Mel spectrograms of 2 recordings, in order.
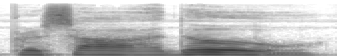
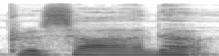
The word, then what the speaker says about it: prasada: those who attend Mangalarti, sing chaturvidha Sri Bhagavat prasado, but it should be actually chaturvidha Sri Bhagavat Prasada. Look in the songbook and see how it should be pronounced.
